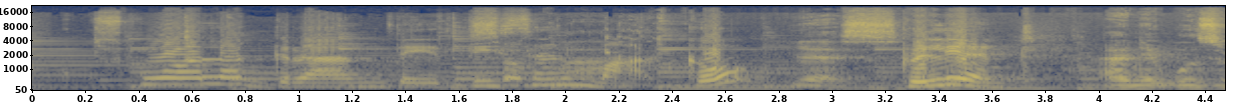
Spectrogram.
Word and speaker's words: Scuola Grande di San Marco: So tell me again about your institute, how to say it well. Yes, it's called the Scuola Grande di San Marco. Scuola Grande di San Marco.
